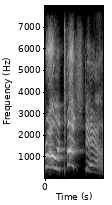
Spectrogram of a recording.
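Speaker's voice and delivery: put-on, shrill, very high, loud screaming. Talking about watching a football game, yelling at the team: retelling own screaming. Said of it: "I'm just screaming".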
